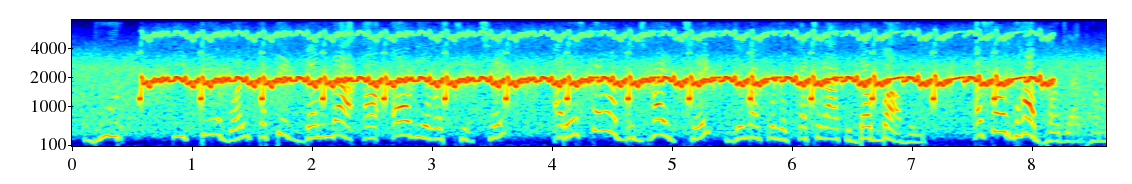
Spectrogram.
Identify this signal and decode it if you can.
SSTV (slow-scan television), PD 120, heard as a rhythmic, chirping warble, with speech in Maithili.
